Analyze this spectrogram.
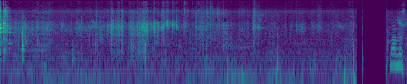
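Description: Hands rustle while rolling flatbread.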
